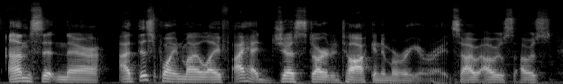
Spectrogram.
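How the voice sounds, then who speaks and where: A man's voice: fairly low pitch, expressive, normal speed, fairly bright tone. A young man telling a true story in a casual, rambling way, swearing and poking fun at himself. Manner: rambling, profane, self-deprecating.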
